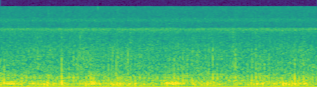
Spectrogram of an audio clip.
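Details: Nineteen-day-old Abyssinian kittens from a first litter, just starting to play, purr continuously; the deep vibrating drone rises and falls in short uneven surges, with only faint background noise.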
